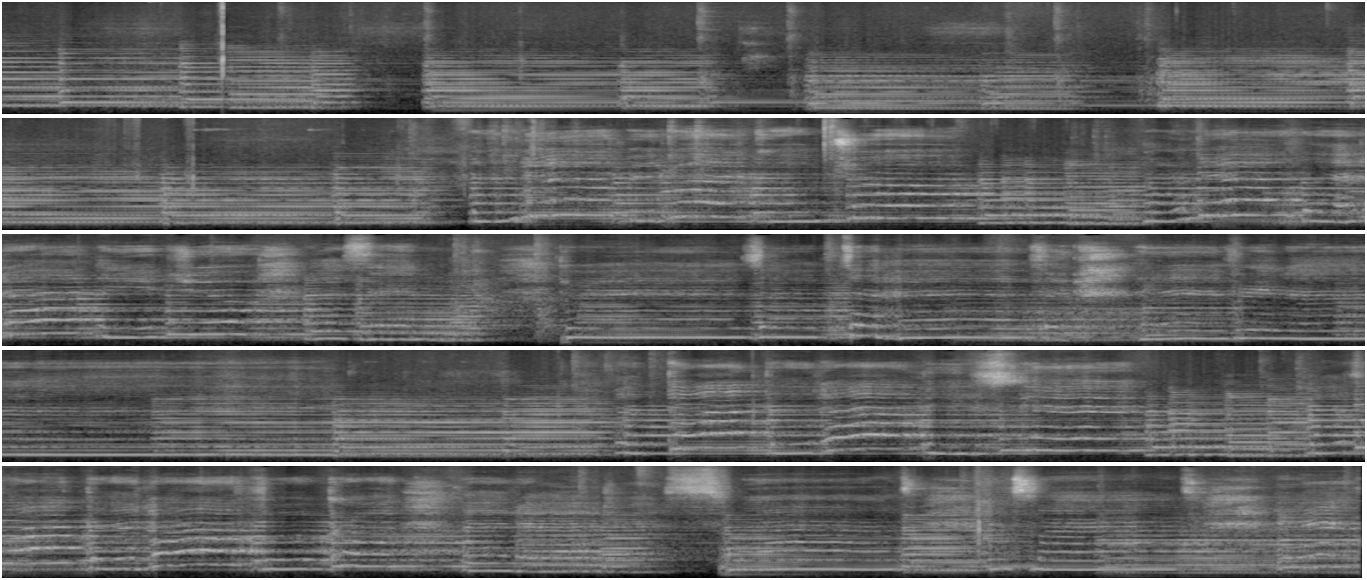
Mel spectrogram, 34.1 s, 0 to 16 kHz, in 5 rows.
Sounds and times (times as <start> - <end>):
Musical instrument: 0.0 - 34.0.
